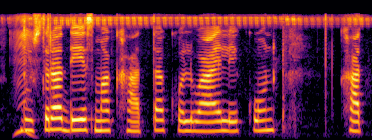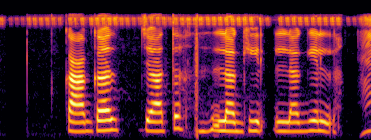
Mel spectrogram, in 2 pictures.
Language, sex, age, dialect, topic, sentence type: Chhattisgarhi, female, 25-30, Eastern, banking, question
